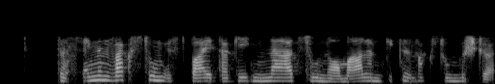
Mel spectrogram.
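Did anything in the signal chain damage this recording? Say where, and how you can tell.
Yes. At the codec stage, the whole clip of speech has passed through AMR narrowband mobile coding at a low rate, about 5.9 kbps, with the band limited to roughly 200 Hz to 3.6 kHz. Nothing above 4 kHz survives, so sibilants are dull and muffled. The heavy damage shows as a buzzy, synthetic quality: at this bitrate the vocal tract model and its sparse pulse excitation cannot follow the voice closely.

On the network side there are lost AMR speech frames, from 0.66 to 0.90 s and again from 4.06 to 4.17 s. In the first stretch, 120 ms of frames are missing, scattered over 160 ms, and the longest run is 60 ms. The decoder fills each gap by repeating the last good pitch and filter settings with falling gain, so the sound smears and warbles, dips toward silence, and comes back rough for a moment. The second loss is three frames, 60 ms in all.

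At playback or mixdown there is channel delay comb filtering from 3.62 to 4.62 s, starting right after "ist bei dagegen nahezu". The voice turns hollow and phasey. This fits one channel arriving a little under a millisecond late and being summed with the other. The components that cancel form evenly spaced notches, the first around 700 Hz.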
